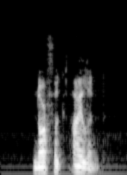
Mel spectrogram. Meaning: An external territory consisting of three islands of Australia in the Pacific Ocean, the main island of which is also named Norfolk Island
- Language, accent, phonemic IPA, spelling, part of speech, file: English, US, /ˈnɔɹ.fɔk ˈaɪ.lənd/, Norfolk Island, proper noun, En-us-Norfolk Island.ogg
